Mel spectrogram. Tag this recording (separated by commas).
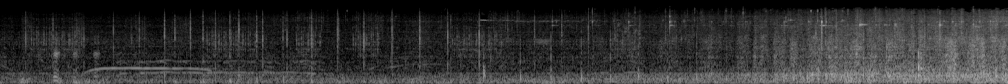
Dog, Domestic animals, Animal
